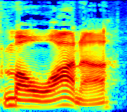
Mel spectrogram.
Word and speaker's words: Moana: Normally, I've just seen it M-O-N-A, but apparently they spell it all weird. – I think you're saying there's an extra A in there. – It's Moana.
